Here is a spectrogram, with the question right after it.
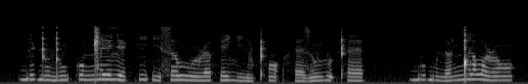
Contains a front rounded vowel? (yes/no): yes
